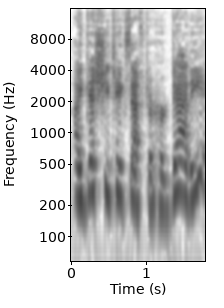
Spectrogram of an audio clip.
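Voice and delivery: ordinary talk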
